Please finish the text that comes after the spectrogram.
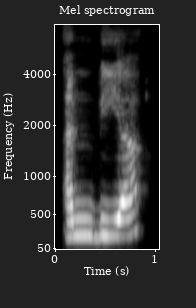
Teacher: as you join your lips for saying ba, an, you see what happened? Meme sound comes automatically. An. So what they did is change it to meme.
